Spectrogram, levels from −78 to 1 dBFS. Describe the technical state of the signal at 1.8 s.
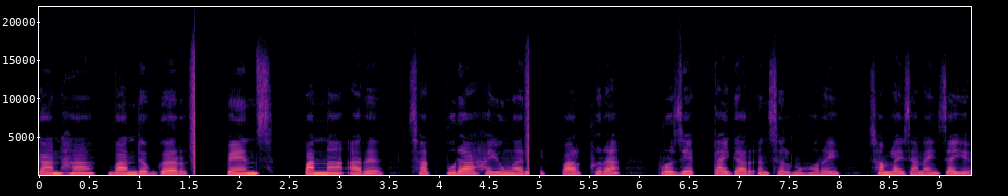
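At 1.8 s the signal is just leaving a wireless microphone squelch dropout that runs from 1.49 to 1.81 s, right after "कान्हा बान्धवगढ़". The FM radio link faded, hiss swelled briefly, then the receiver's squelch gated the output shut for about 257 ms before the speech returns. On a waveform this is a flat, near-zero gap. A spectrogram shows a smear of broadband noise at its edge, then an almost blank column until the speech harmonics resume.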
